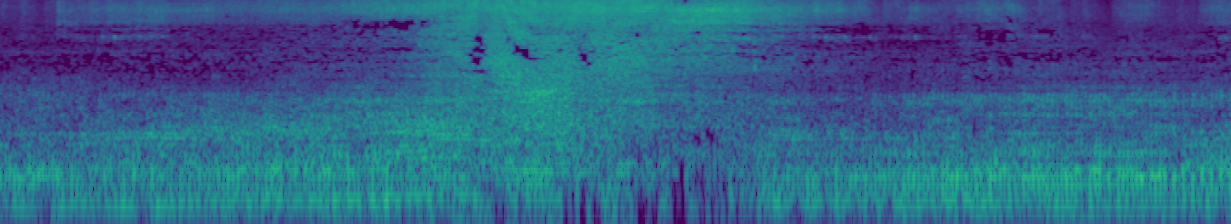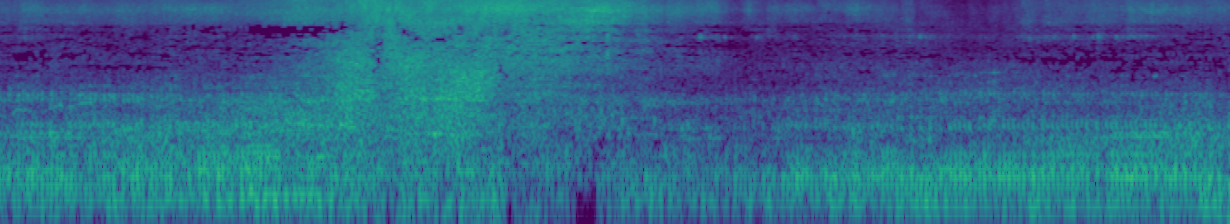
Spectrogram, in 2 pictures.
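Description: Racing go-kart engines on a dirt oval: the karts run steadily in the distance and twice swell loud and fade as they pass close by, about eleven seconds apart, once each lap.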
